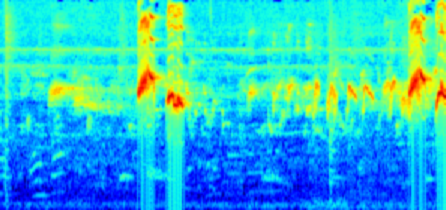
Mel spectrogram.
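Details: Red-whiskered bulbul morning song for training competition singing: a soft whistled note, then two loud, bright warbled phrases, followed by a rapid series of quick chirps and a final loud phrase.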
